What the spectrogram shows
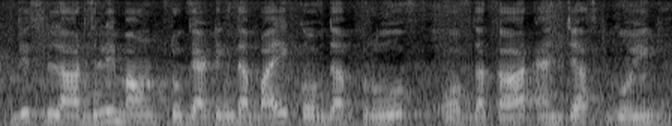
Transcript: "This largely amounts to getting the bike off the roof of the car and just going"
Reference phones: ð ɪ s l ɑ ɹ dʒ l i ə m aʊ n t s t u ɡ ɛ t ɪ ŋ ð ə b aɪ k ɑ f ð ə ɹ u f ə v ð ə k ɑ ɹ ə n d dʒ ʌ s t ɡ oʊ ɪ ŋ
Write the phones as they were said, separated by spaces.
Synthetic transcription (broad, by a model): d ɪ s l ɑ ɹ dʒ l i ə m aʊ n t t u ɡ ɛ t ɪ ŋ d ə b aɪ k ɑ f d ə ɹ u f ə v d ə k ɑ ɹ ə n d dʒ ʌ s t ɡ oʊ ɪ ŋ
